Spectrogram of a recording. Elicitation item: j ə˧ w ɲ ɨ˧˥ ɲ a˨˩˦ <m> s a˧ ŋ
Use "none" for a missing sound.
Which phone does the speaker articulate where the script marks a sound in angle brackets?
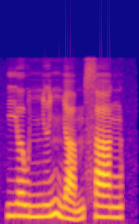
m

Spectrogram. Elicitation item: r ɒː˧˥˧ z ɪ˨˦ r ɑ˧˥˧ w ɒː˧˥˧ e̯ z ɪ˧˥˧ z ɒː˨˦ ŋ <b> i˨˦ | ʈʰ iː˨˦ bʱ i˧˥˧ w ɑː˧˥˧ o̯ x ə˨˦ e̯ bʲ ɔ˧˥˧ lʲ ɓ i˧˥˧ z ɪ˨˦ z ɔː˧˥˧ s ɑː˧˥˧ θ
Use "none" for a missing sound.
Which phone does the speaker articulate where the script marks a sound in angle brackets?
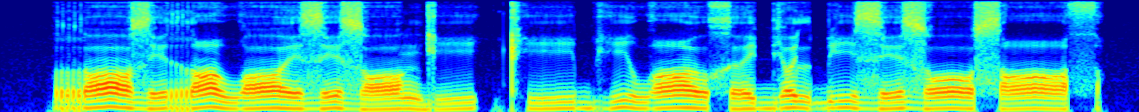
ɡ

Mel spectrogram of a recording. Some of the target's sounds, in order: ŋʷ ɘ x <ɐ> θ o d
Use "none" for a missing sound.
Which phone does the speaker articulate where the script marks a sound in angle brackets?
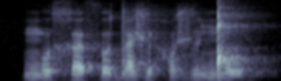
ɐ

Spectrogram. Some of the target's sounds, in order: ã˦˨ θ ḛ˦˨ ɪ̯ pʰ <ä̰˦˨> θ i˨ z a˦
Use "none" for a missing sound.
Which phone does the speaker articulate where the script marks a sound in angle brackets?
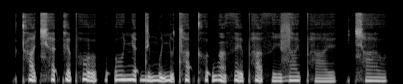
ä̰˦˨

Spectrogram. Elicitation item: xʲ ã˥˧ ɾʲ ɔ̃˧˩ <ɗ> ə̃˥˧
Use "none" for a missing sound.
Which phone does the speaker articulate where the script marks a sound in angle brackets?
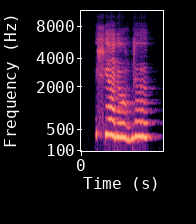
d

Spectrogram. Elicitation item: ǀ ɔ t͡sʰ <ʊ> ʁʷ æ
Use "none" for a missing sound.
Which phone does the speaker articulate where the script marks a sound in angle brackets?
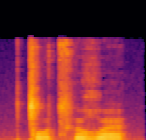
ə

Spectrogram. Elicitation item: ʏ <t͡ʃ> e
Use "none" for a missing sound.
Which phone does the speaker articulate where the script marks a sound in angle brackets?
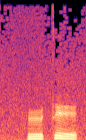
t̪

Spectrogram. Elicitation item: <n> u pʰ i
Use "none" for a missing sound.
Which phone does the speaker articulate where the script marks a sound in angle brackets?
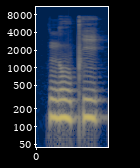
n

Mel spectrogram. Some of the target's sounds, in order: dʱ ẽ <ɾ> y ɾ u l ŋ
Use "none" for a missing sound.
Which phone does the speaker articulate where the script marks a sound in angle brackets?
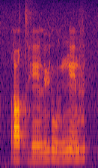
l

